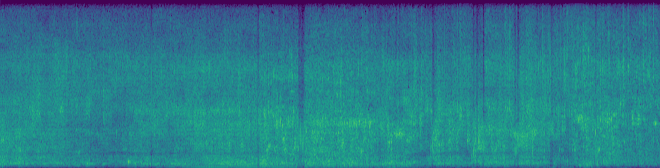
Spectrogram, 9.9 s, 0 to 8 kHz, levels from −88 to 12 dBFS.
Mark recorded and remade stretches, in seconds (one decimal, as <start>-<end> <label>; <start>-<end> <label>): 0.0-4.0 remade; 4.0-5.6 recorded; 5.6-8.6 remade; 8.6-9.9 recorded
